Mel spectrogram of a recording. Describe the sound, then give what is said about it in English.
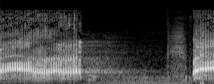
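A voice makes a loud, buzzing, growly engine noise that cuts out, leaves a short lull with a brief rasp, then roars back, imitating a sputtering car engine that starts, goes and stops while running on only 4 of its 8 cylinders. “I can't make a car very good. But they'll make a lot of noise.”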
